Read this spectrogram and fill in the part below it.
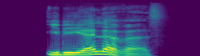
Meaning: strong/mixed nominative/accusative neuter singular comparative degree of ideell
- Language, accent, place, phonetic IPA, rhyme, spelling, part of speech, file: German, Germany, Berlin, [ideˈɛləʁəs], -ɛləʁəs, ideelleres, adjective, De-ideelleres.ogg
